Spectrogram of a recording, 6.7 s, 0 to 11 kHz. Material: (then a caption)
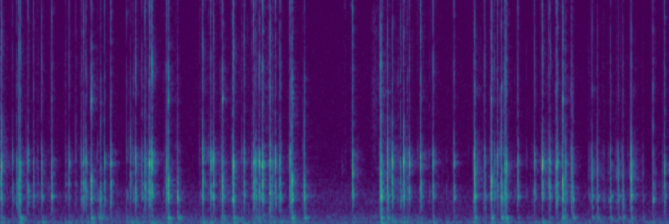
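Aluminium, ABS. Fingertips type on a full-size custom Matrix mechanical keyboard with an aluminium case, ABS keycaps and Tealios V2 linear switches. They produce quick bursts of short, bright, clacky keystrokes with no lingering ring, and there is a brief pause near the middle.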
